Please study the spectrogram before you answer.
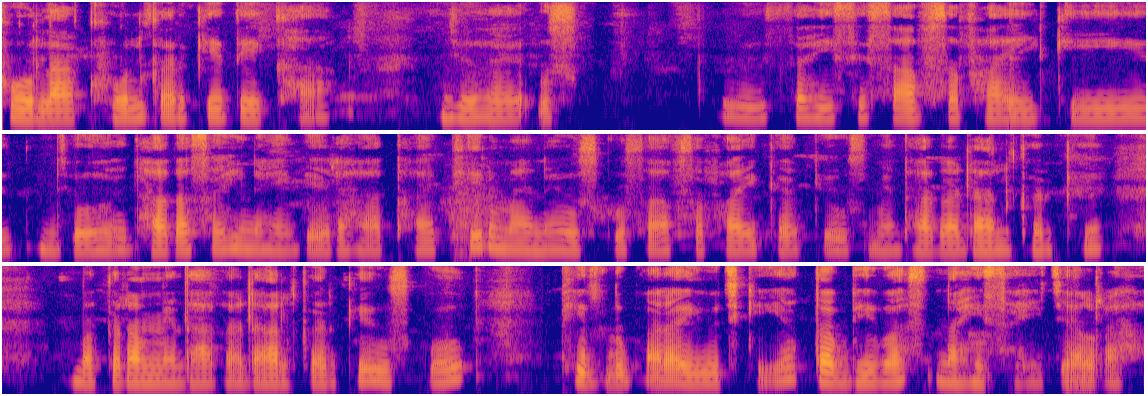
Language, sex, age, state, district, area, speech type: Hindi, female, 30-45, Uttar Pradesh, Prayagraj, urban, spontaneous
